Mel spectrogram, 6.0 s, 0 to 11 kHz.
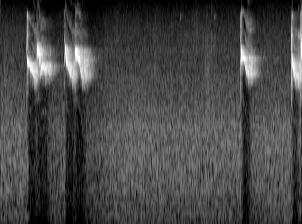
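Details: On 3 March 2022 an oriental white-eye gives brief clusters of thin, high, descending chirps: two close together, then a long pause before two more, over quiet low hum.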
